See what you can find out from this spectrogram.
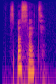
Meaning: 1. to save, to rescue 2. to salvage
- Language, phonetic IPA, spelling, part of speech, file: Russian, [spɐˈsatʲ], спасать, verb, Ru-спасать.ogg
